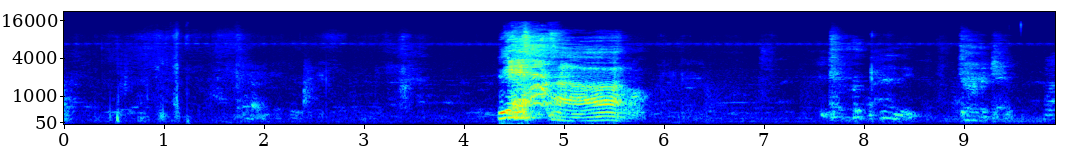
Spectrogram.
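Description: One loud, drawn-out harsh cough with a raspy, strained vocal quality, between softer sounds and quiet talk.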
